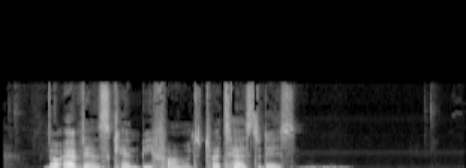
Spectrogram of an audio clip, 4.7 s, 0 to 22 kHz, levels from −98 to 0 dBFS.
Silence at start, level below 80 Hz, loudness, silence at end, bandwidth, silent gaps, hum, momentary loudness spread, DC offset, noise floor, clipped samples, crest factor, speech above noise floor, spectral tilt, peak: 0.45 s; -48 dBFS; -22 LUFS; 1.3 s; 11.5 kHz; none; none; 12 LU; under 0.1%; -74 dBFS; under 0.1%; 24 dB; 53 dB; -4.5 dB/octave; 0 dBFS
